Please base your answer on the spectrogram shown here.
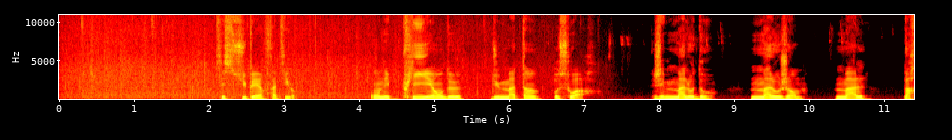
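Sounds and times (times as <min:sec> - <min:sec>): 
steady rain pouring: 0:00.0 - 0:07.4
speech: 0:02.1 - 0:03.3, 0:04.2 - 0:07.2, 0:07.9 - 0:11.3.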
